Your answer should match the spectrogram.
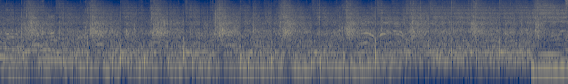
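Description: Live band playing: a drum kit struck with sticks, cymbal and drum hits coming at a regular beat over bass and other instruments.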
